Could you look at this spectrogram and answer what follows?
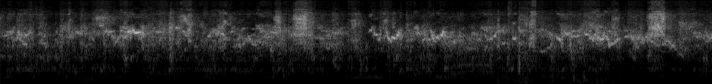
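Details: Busy budgerigar chatter: many high, quick chirps and twittering warbles pile up into an unbroken wash of sound, with a few sharper squeaks standing out.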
